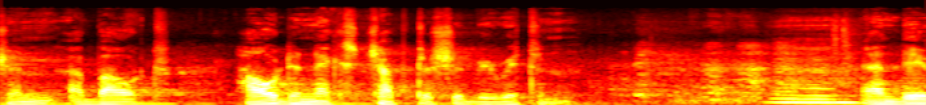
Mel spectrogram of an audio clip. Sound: laughter

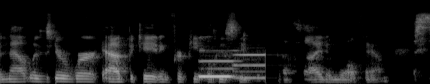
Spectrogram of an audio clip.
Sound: doorbell

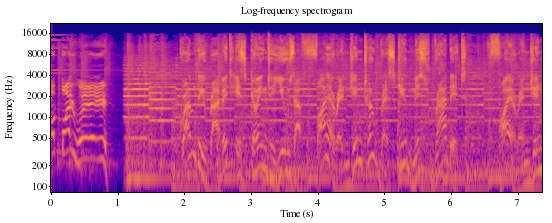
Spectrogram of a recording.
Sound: sirens

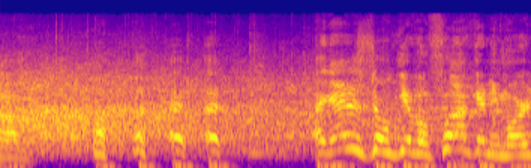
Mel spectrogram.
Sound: laughing

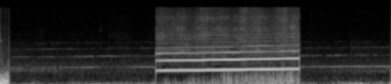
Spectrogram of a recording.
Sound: distorted music; siren

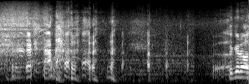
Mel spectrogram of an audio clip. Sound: laughing

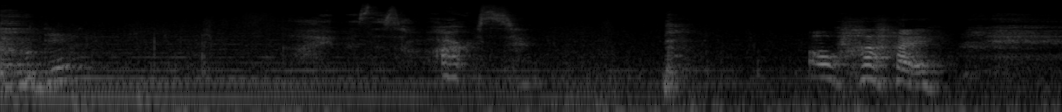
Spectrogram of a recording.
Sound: hoarse voice

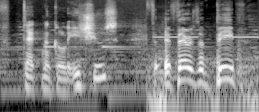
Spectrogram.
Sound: beeping

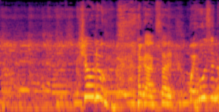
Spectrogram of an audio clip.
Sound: laughs

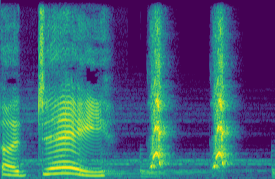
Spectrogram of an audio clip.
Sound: bark! Bark!

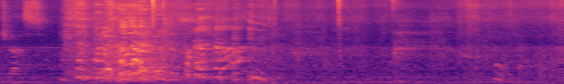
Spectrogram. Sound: audience laughs

